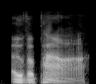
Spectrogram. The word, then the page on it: overpower: British English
